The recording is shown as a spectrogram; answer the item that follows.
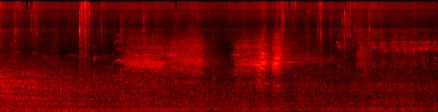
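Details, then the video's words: In winter, wild cockatoos give harsh, raspy screeches in a few spaced bursts, some distant, over a steady low rumble of wind and handling noise. "the sound of wild cockatoos"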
